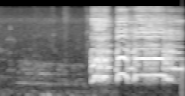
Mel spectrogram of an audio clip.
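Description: Young stag rooster crowing loudly and close, a sudden bright burst that breaks briefly then continues, after a second of quiet low background noise.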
